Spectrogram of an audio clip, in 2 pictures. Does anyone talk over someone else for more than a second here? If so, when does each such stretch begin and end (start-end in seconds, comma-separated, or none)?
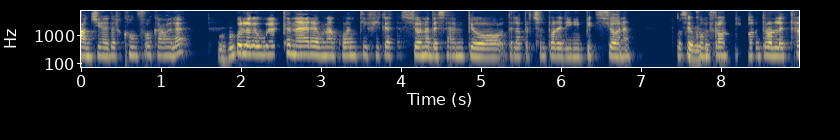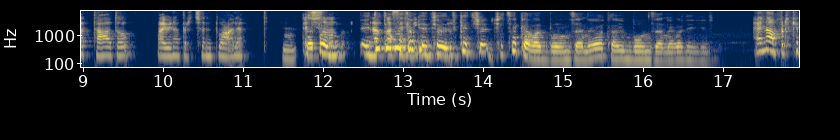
11.7-13.2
